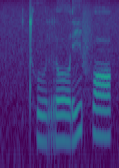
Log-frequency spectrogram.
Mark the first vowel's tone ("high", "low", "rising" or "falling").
low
